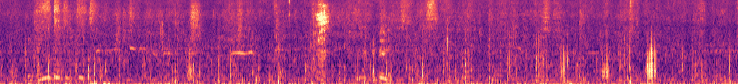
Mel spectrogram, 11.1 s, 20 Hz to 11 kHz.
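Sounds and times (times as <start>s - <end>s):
footsteps crunching in snow: 0.0s - 11.0s
faint voices: 0.1s - 11.0s.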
